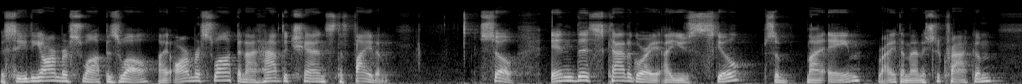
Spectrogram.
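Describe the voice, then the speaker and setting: Against clearly audible background noise, a man's pitch swings very widely. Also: very even loudness. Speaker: gaming video creator. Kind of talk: gameplay commentary tutorial. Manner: stumbling, self-correcting; casual, conversational.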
